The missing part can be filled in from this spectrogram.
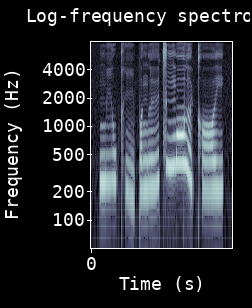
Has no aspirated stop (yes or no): no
